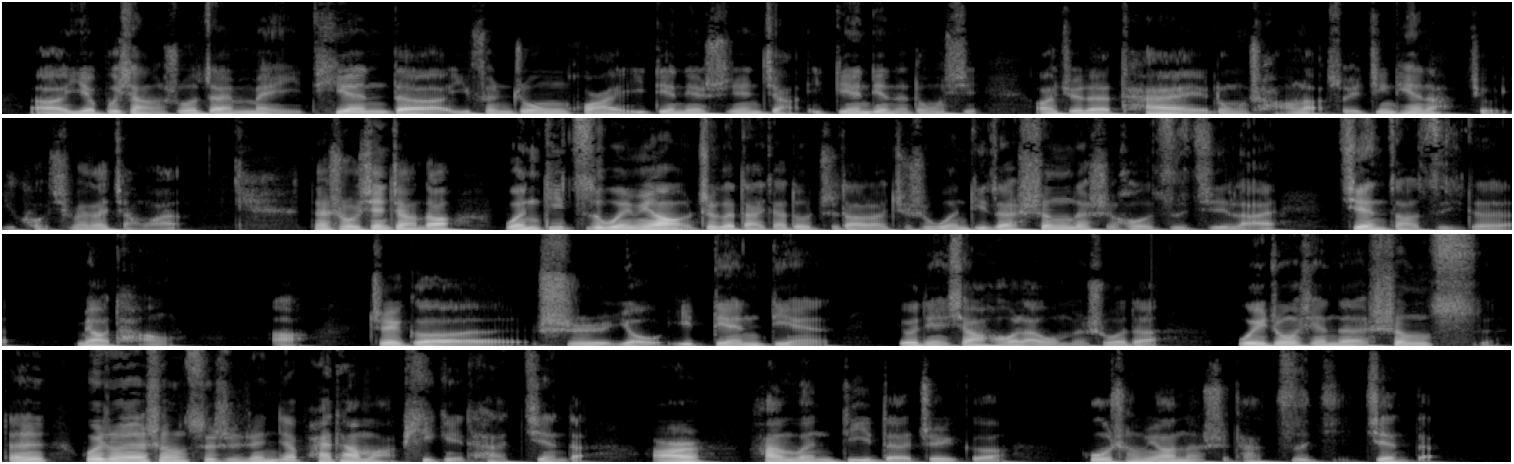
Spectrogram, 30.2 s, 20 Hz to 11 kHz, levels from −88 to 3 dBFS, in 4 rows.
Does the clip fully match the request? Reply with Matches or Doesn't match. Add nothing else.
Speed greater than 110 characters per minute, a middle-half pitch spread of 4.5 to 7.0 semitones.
Doesn't match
